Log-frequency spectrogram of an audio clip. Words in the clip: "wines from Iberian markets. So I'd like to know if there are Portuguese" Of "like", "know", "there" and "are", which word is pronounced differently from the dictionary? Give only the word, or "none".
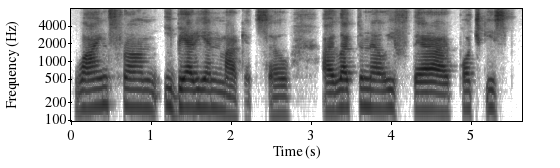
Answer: none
